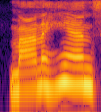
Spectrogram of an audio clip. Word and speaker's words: Monahans: It's a fantastic example, because that's do you pronounce it Monahans? Monahans Sandhill State Park. Yes.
